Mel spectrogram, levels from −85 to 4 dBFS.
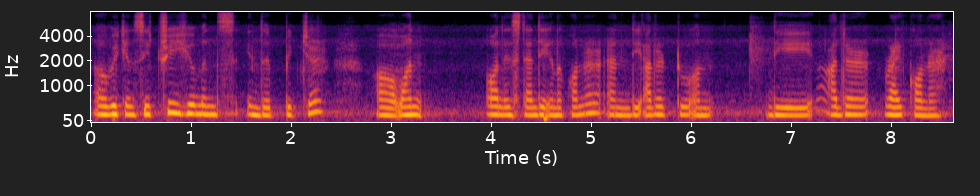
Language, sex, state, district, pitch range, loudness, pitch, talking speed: English, female, Nagaland, Dimapur, 205-245 Hz, -17 LUFS, 215 Hz, 180 wpm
